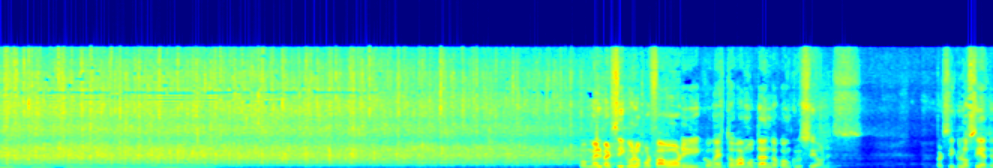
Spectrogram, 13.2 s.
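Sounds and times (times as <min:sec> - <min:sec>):
audience applauding: 0:00.0 - 0:08.7
speech: 0:07.8 - 0:11.3, 0:12.5 - 0:13.2.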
